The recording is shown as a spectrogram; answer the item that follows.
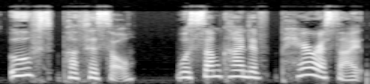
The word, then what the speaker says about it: EWS PFHSL: As if the EWS PFHSL, pronounced oos pissle was some kind of parasite living in the belly of this great center of learning.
